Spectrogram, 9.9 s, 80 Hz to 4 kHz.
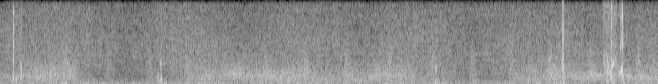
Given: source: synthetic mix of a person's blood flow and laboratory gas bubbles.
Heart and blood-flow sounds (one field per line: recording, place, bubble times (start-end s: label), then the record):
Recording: Doppler ultrasound of blood flow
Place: subclavian vein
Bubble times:
0.15-0.35 s: bubbles
2.33-2.51 s: bubbles
6.52-6.57 s: bubbles
8.26-8.31 s: bubbles
8.41-8.50 s: bubbles
9.04-9.41 s: bubbles
From the record:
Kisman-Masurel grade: 123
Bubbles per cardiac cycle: 1 to 2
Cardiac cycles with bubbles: 10 to 50%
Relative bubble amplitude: loud (0.450 to 0.775)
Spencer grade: 2 (many but less than half of the cardiac periods contain bubble signals, singularly or in groups)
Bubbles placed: anywhere in the cardiac cycle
